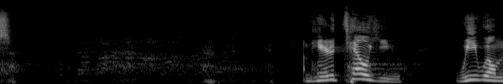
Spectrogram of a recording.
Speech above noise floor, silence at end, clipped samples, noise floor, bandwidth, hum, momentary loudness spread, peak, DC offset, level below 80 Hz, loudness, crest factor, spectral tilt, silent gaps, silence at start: 41 dB; 0 s; under 0.1%; -68 dBFS; 16.5 kHz; none; 16 LU; -10 dBFS; under 0.1%; -74 dBFS; -27 LUFS; 22 dB; -3.5 dB/octave; none; 0 s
